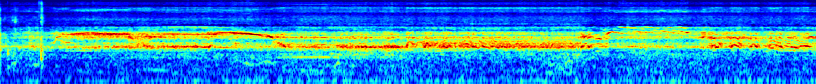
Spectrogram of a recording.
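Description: A button click, then a light-up Halloween tree-face prop's small built-in speaker plays a spooky voice track, thin and tinny, after its 'Try Me' button is pressed.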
